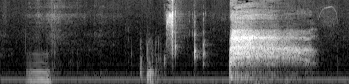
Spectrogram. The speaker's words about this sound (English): But I'll just say this is a Coca-Cola Zero Sugar, and it is good. It is very good. I'm going to take another sip.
